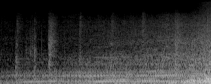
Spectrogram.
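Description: A Mercedes GLE 400 with a 333 bhp V6 engine revs briefly, a close, steady engine drone that rises slightly in pitch and loudness, with no voices.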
